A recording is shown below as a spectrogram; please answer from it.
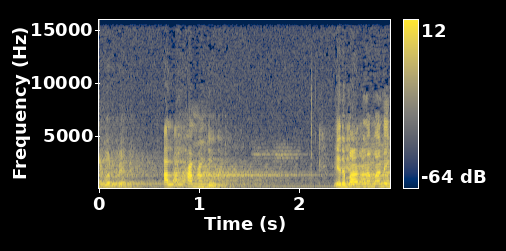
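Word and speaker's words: الحمد: নামাজ পড়তে গিয়ে কি বলি আলহামদুলিল্লাহি রাব্বিল আলামিন আলহামদু গলার ভতর থেকে উচ্চারণ করবেন আলহামদু এর বাংলা মানে কি আলহামদুলিল্লাহ মানে হচ্ছে সমস্ত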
